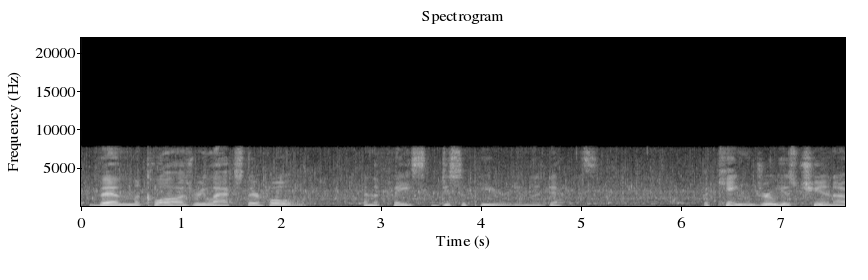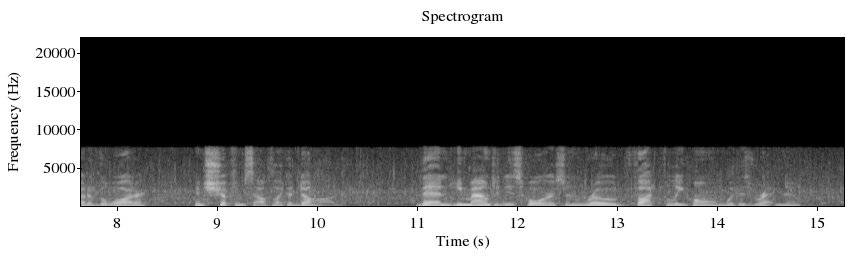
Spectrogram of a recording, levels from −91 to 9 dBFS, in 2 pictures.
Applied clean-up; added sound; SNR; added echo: none; Stream; 15 dB; reverberation time 0.8 s.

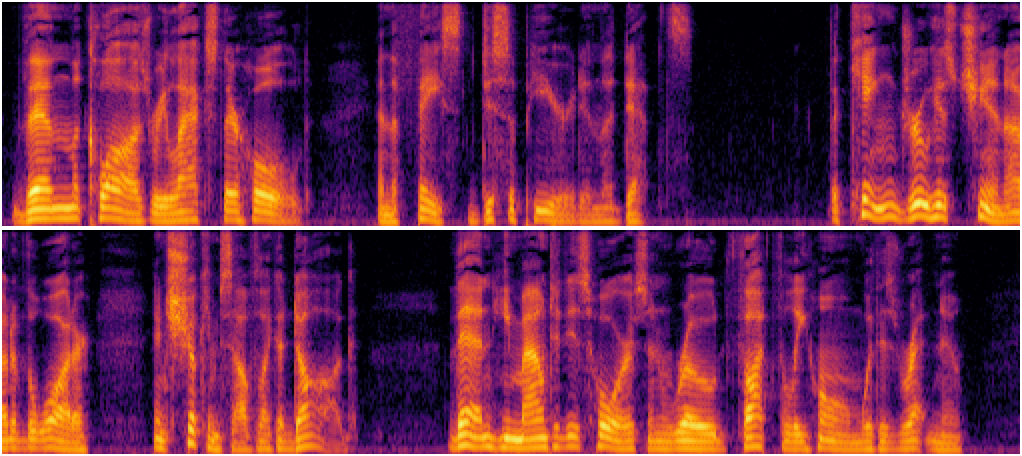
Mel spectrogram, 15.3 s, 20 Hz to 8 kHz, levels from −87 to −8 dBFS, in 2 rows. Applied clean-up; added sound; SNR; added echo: none; none; none; none.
